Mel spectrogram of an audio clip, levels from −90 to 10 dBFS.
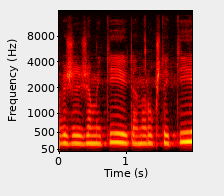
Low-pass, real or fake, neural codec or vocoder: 14.4 kHz; real; none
